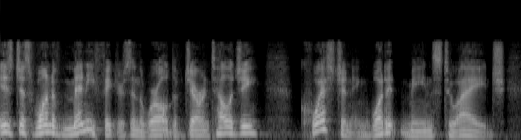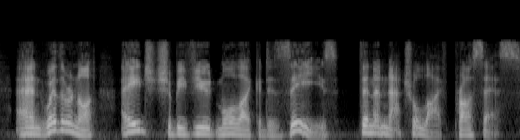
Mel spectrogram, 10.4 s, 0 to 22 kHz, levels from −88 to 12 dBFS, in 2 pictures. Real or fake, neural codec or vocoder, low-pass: fake; codec, 16 kHz, 0.4 kbps, LongCat-Audio-Codec; 7.2 kHz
